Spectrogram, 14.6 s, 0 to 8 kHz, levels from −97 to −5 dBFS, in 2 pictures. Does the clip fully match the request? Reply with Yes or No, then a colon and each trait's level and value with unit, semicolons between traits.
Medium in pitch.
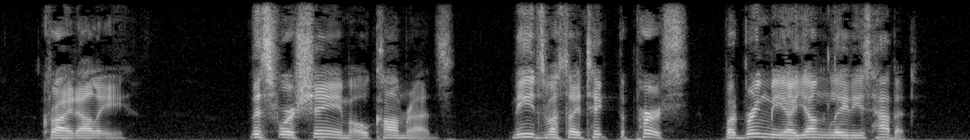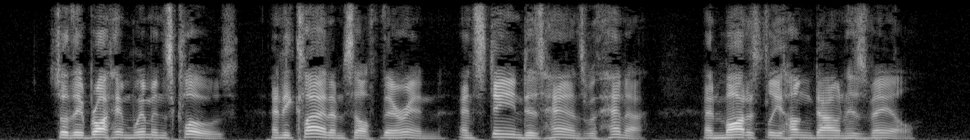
Yes: medium, 145 Hz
